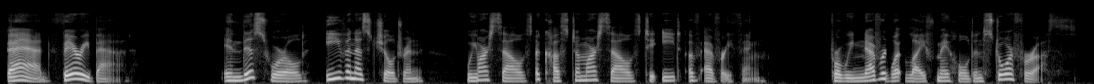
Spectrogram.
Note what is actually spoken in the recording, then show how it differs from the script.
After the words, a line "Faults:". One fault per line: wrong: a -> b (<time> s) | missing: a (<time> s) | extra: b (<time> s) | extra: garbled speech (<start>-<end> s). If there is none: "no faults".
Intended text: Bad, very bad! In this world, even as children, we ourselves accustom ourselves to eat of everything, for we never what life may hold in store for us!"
Bad, very bad! In this world, even as children, we ourselves accustom ourselves to eat of everything, for we never what life may hold in store for us!"
Faults:
no faults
